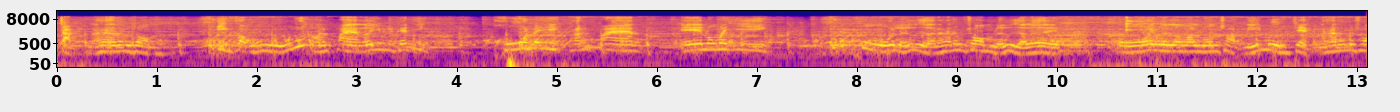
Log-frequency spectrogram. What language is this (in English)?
Thai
